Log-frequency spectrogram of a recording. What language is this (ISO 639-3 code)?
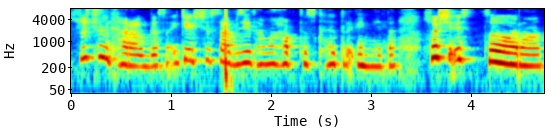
kas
